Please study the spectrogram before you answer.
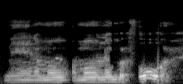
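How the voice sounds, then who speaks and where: A man's voice: on the low side, steady tone, normal speed, mellow, muffled recording. A man talking casually as a guest author on a talk show. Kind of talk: casual chat.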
